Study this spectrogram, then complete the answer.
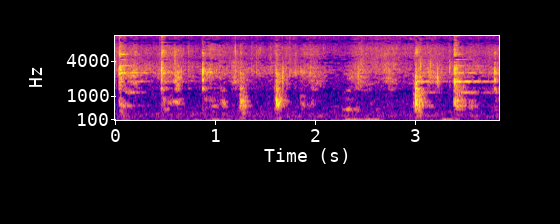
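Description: Dal and onion masala fries in a pan, with a steady low sizzle broken by repeated sharp spatula scrapes and stirring clinks spaced through the clip.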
